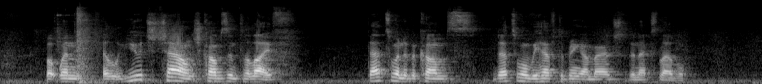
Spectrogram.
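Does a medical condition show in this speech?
No.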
